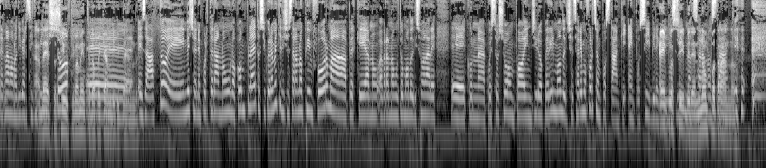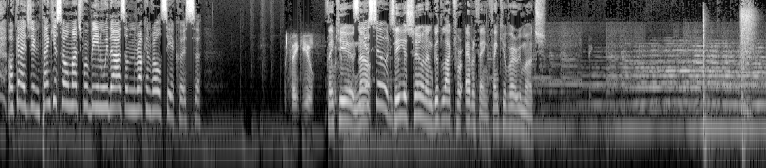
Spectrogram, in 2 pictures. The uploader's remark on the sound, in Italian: Al telefono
